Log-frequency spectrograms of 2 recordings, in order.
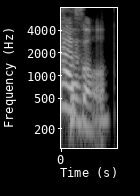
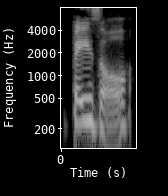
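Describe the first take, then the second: First: The name is said with a British pronunciation. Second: The name is said with an American pronunciation. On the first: The speaker calls it right. "wait, no, it's in England, Basil" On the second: The speaker calls it wrong. "I am here in America being like Basil"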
